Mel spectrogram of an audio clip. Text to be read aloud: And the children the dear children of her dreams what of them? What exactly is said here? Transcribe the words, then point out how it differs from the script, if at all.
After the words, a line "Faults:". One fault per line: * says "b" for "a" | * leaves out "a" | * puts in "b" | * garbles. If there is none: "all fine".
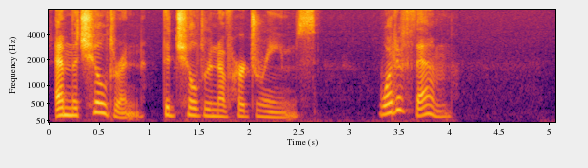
And the children the children of her dreams what of them?
Faults:
* leaves out "dear"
